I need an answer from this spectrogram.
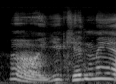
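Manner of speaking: high, swooping disbelief; mock amazement. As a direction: imitate someone amazed, pitch leaping up. Retold reaction, repeated.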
